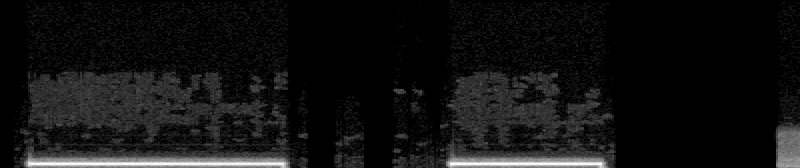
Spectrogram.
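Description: Telephone ringback tone heard on the caller's line: a steady low tone rings twice, the first ring about two seconds long and the second shorter, as the dialed call rings through.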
